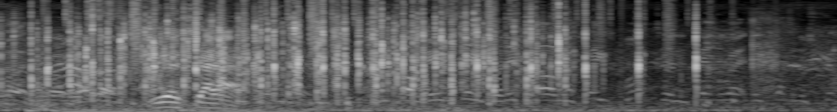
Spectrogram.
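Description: A crowd of children and adults clap outdoors.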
